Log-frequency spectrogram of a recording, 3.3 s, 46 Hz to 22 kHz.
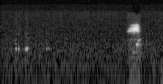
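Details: Owl eating a gopher on a porch late at night, 21 September 2011, 11:15 PM. A few faint, soft clicks come first, then one loud, rough, hissing screech near the end.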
